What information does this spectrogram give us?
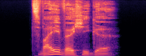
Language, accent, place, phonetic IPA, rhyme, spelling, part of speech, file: German, Germany, Berlin, [ˈt͡svaɪ̯ˌvœçɪɡə], -aɪ̯vœçɪɡə, zweiwöchige, adjective, De-zweiwöchige.ogg
- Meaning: inflection of zweiwöchig: 1. strong/mixed nominative/accusative feminine singular 2. strong nominative/accusative plural 3. weak nominative all-gender singular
